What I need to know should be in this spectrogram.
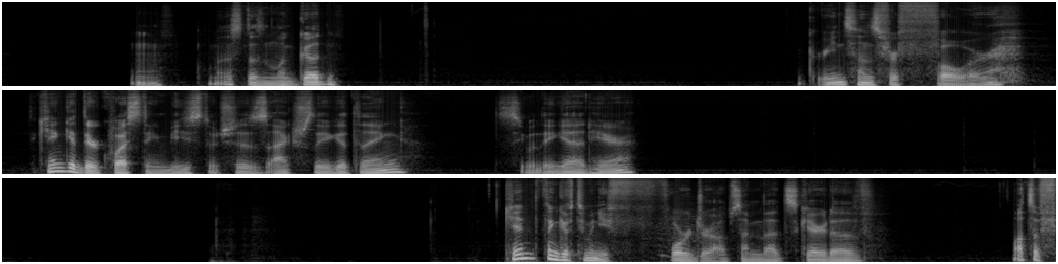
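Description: A young man talks calmly and closely into a microphone, in bursts with pauses.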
